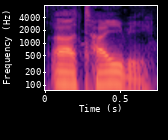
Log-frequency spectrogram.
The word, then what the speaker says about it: Taibbi: How do we pronounce that, by the way? How have we been pronouncing that? – Taibbi. – Sure. – Is how you say it.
